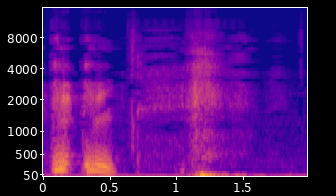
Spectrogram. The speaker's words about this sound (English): get my throat clear.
